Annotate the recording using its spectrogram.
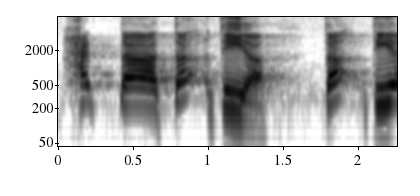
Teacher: تأتیہ میں جھٹکا دیں گے کیونکہ تا کے بعد جو الف آیا ہے، یعنی الف نہیں حمزہ ہے. جس الف پر زبر زیر پیش آ جائے اس کو الف نہیں حمزہ کہتے ہیں، یا اس پر چھوٹی سی جزم آ جائے تو چھوٹی جزم ہوتی ہے دال، تو یہ آ جائے تو اس کو الف نہیں کہتے، اس کو حمزہ کہتے ہیں اور جھٹکے سے پڑھتے ہیں.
